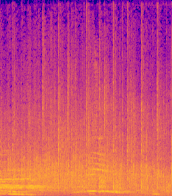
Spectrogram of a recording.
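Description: An audience at a Miss Ronde France beauty pageant applauds, with clapping rising at the start and fading under a voice speaking over it.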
